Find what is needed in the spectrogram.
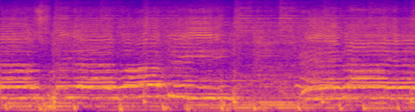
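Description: Worship band music: a group of singers holding long sung notes together, backed by electric guitar, bass guitar, keyboard and drums.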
